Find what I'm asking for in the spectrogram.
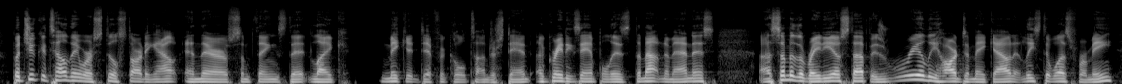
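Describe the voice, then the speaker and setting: A man presents a review in a casual, off-the-cuff style. His voice is clean and smooth, recorded dry with hardly any room sound. He speaks informally and with gushing enthusiasm, like a host sharing favourites. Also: medium pitch, no room sound. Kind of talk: casual solo review talk.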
